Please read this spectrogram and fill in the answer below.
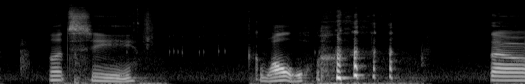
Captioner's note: laughs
